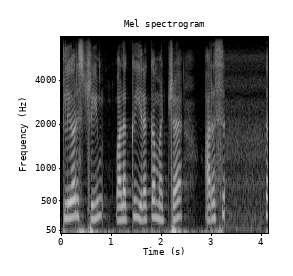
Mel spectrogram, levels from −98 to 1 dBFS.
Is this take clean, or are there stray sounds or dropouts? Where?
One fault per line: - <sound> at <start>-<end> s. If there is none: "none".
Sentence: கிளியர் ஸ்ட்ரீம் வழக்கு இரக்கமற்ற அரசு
none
